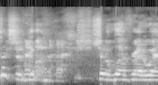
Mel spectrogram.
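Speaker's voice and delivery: normal talking voice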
